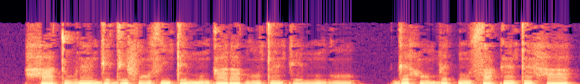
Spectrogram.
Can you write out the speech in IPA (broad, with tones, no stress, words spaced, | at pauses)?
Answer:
ha˦tu˦˨ ɾɛ̃˨˦ ɡe˦˨de˨˦fɔ̃˦˨sĩ˨˦ te˧mũ˦ ɡa˦ ɾa˦ɡɔ̃˧tɛ̃˧ ke˨mũ˨˦ɡɔ̃˦ | ɡɛ˦hɔ̃˧bɛ˧k͡pũ˧ sa˦kɛ̃˦tɛ̃˦ ha˦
